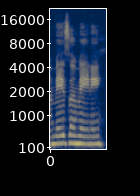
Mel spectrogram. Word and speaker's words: Mazomanie: Is that how you pronounce it? Yeah, Mazomanie.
